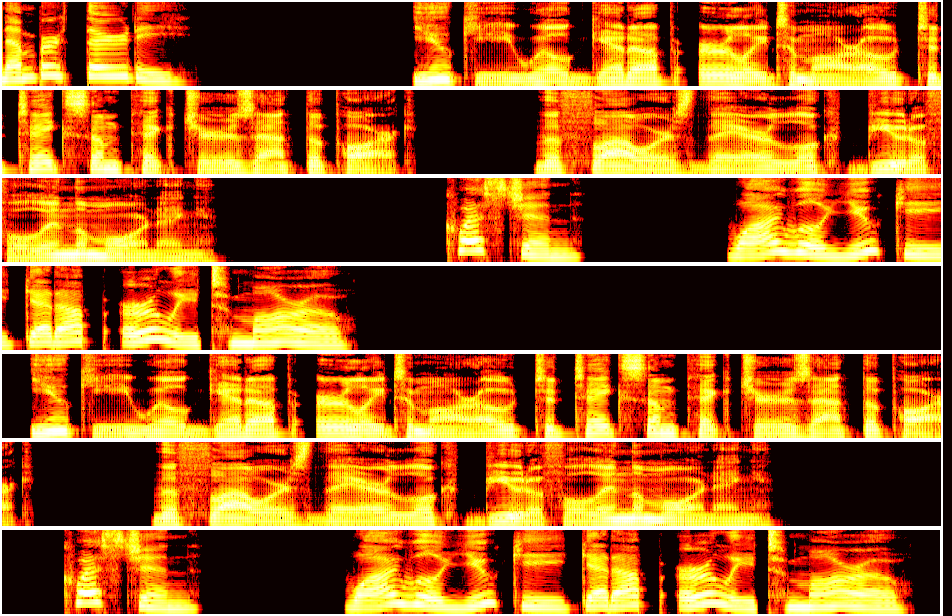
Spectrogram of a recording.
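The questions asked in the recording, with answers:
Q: Why will Yuki get up early tomorrow?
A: To take some pictures at the park.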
